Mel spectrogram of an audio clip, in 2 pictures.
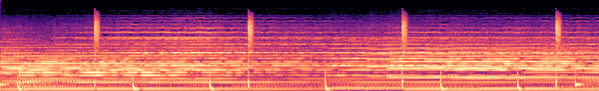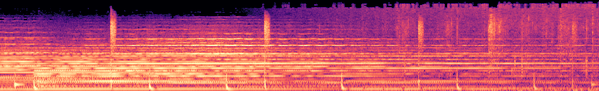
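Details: Slow, sustained instrumental music with steady tones and soft percussive accents; no animal voices are heard.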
